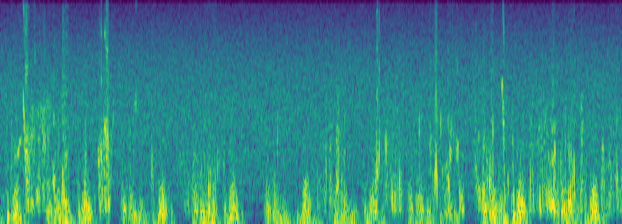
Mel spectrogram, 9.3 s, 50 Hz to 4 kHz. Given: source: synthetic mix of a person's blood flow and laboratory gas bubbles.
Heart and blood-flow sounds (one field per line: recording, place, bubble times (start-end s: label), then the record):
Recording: Doppler ultrasound of blood flow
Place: precordium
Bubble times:
0.00-0.02 s: bubbles
0.14-0.84 s: bubbles
0.89-1.07 s: bubbles
1.43-1.70 s: bubbles
2.00-2.06 s: bubbles
2.24-2.32 s: bubbles
2.67-3.31 s: bubbles
5.58-5.73 s: bubbles
5.75-6.05 s: bubbles
6.43-6.96 s: bubbles
7.10-7.46 s: bubbles
7.50-7.62 s: bubbles
7.89-8.82 s: bubbles
8.99-9.35 s: bubbles
From the record:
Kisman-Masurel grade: 233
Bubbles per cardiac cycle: several, 3 to 8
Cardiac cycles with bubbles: 50 to 99%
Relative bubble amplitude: loud (0.450 to 0.775)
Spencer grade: 3 (all of the cardiac periods contain showers or single bubble signals, but not dominating or overriding the cardiac motion signals)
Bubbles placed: only in the low amplitude regions of the cardiac cycle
